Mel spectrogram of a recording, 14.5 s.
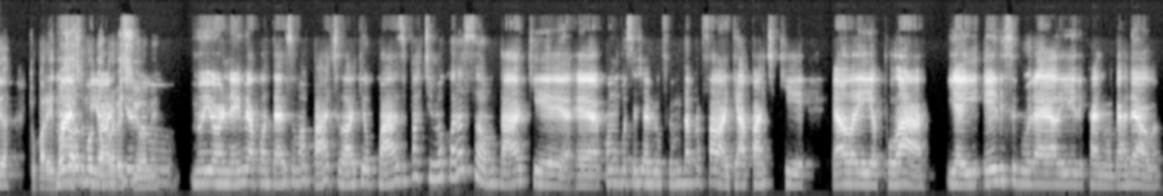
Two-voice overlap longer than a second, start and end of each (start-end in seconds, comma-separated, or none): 0.7-2.0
